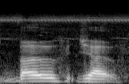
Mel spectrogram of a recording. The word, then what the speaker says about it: Bojo: but his name is Bo Joe it's bojo but it's pronounced bo and then joke bojo these are supposing he's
